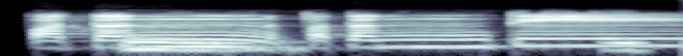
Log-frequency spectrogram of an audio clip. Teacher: ಆ ಅನುಸ್ವರ ಅಷ್ಟೊಂದು ಪ್ರೊನೌನ್ಸ್ ಆಗಲ್ಲ ಸ್ವಲ್ಪ ಅಲ್ಪ ಪ್ರಮಾಣ ಮಾತ್ರ ಆಗುತ್ತೆ ಮುಂದಿನ ಪದ ಮಾತ್ರ ಹೆಚ್ಚಾಗುತ್ತೆ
